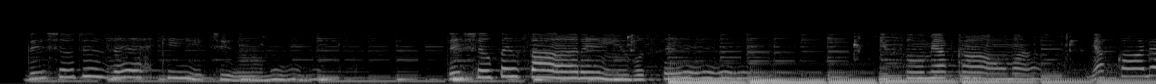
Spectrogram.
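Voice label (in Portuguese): Desculpas romantica, Telemensagens, female; Telemensagens 2017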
